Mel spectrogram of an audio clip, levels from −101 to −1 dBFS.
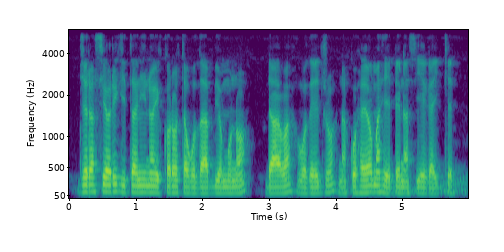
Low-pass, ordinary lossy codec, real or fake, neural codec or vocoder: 5.4 kHz; none; real; none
